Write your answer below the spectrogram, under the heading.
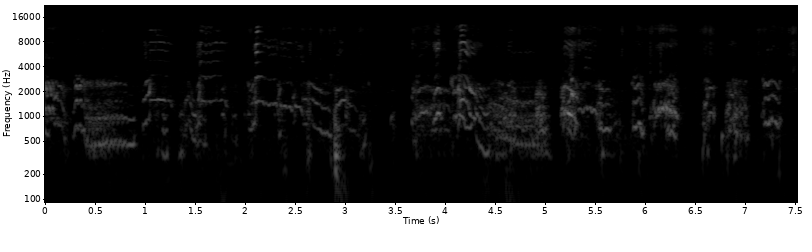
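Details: Boston Terrier puppies playing together, giving a busy run of high yips, squeaky whines and short barks, many overlapping, with scuffling between calls.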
